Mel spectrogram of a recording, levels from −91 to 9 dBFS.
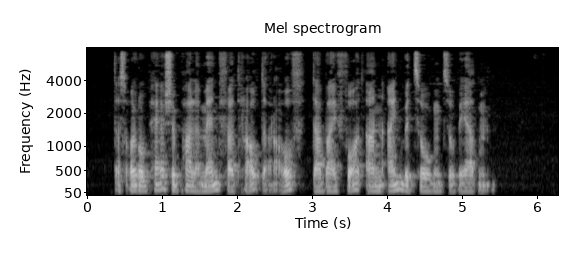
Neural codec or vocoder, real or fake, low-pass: none; real; 7.2 kHz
